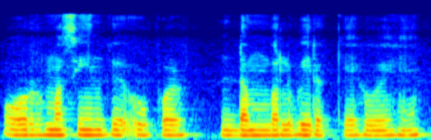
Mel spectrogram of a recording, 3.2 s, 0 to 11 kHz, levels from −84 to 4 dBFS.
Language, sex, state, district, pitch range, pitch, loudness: Hindi, male, Uttar Pradesh, Saharanpur, 120-125 Hz, 125 Hz, -19 LUFS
